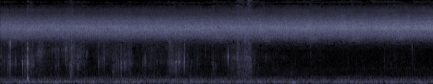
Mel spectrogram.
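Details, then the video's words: Cicadas droning steadily on a warm, humid summer day in woods by a creek; the high continuous buzz is overlaid by crunching footsteps for the first five seconds, then rings on alone. "Walking along a Creek with lots of Noisy Cicada Insects Singing in Summer"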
